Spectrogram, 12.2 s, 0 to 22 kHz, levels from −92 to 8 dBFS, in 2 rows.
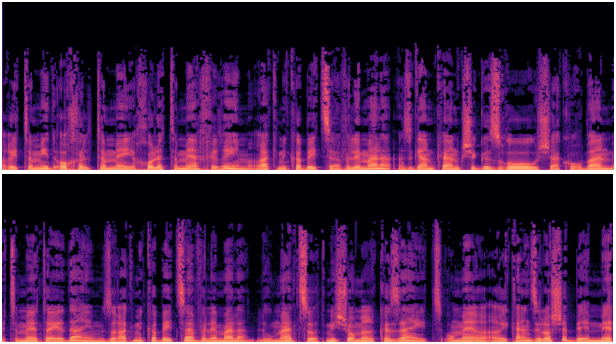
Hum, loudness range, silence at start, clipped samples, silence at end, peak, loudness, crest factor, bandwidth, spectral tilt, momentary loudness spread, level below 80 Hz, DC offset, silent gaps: none; 1 LU; 0 s; under 0.1%; 0 s; 0 dBFS; -17 LUFS; 16 dB; 16 kHz; -6 dB/octave; 4 LU; -40 dBFS; under 0.1%; none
